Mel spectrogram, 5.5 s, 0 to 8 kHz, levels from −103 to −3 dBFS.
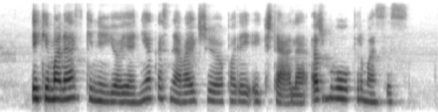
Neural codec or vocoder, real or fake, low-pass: vocoder, 22.05 kHz, 80 mel bands, WaveNeXt; fake; 7.2 kHz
